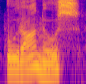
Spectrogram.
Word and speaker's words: Uranus: Uh, now if you call it by its actual name, which is Uranus, then people will have probably have no idea what you're talking about.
